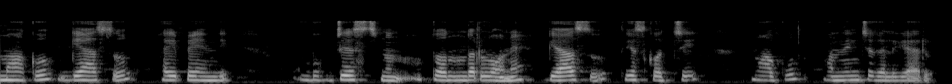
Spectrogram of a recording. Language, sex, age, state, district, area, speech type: Telugu, female, 30-45, Andhra Pradesh, Palnadu, rural, spontaneous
